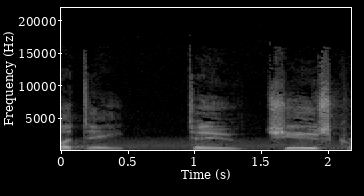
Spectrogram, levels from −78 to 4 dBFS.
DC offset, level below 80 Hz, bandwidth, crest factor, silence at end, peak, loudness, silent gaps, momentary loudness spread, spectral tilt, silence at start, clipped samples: under 0.1%; -74 dBFS; 19 kHz; 18 dB; 0 s; -16 dBFS; -33 LUFS; none; 15 LU; -1.5 dB/octave; 0 s; under 0.1%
